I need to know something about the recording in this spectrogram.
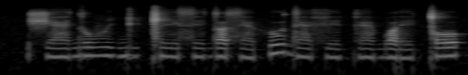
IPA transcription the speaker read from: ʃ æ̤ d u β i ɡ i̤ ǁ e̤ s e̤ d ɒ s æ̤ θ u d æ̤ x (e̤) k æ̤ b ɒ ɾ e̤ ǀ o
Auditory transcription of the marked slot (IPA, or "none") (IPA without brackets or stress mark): e̤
